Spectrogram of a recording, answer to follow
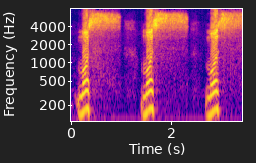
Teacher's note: طيب، قلنا الكلمة كلها مرققة، والميم في الدرجة الخامسة من درجات الغنة، ونراعي في السين الصفير والرخاوة. مس مس مس، ونتخلص أيضا من الضمة على حرف السين.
